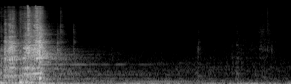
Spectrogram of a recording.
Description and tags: records, oneshot, punch, zoom,
oneshot, punch, records, zoom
